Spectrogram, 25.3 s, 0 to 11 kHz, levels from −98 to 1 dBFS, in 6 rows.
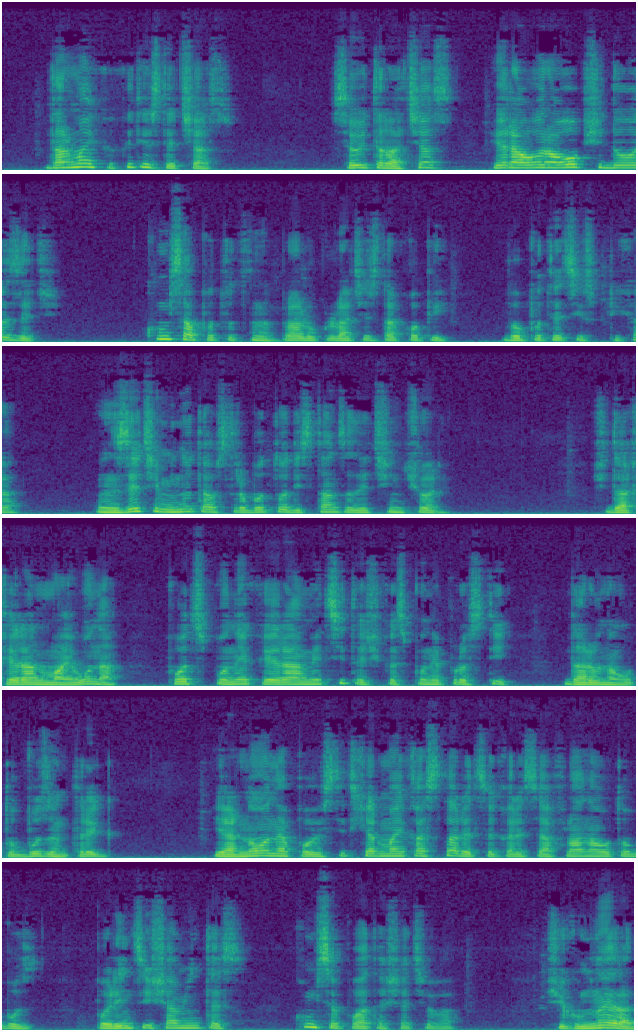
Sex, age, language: male, 20-39, Romanian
